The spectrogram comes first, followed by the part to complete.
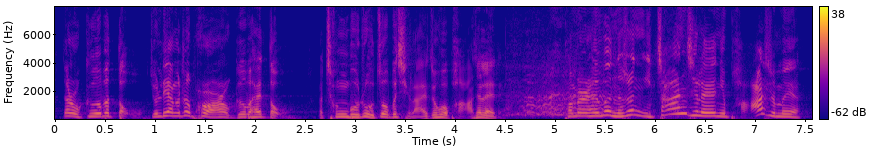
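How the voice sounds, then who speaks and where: A man's voice: high voice, big pitch swings, racing. A man doing stand-up on stage, telling stories and acting out his friends' teasing. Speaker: stand-up comedian and head writer. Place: stage before a live audience. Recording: stage mic with audience laughter and noise.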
